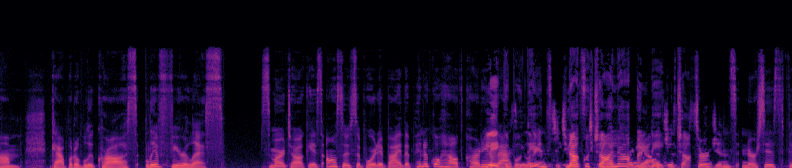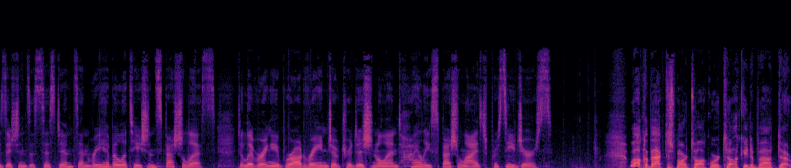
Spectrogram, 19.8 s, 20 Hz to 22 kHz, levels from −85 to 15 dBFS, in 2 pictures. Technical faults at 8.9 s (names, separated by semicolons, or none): echo leak; speech suppressed in double talk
